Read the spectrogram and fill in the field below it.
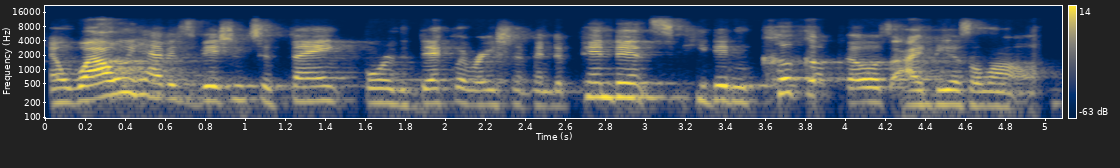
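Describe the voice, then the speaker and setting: An upbeat woman hosts a live panel, moving through a scripted introduction and slipping in light laughing asides. Her voice sits at an ordinary middle pitch for a woman. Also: fast, fairly bright tone. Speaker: event host and moderator.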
